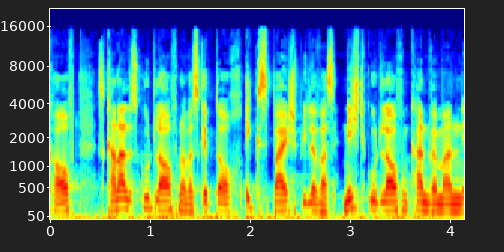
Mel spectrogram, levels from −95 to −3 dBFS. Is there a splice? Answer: yes; 2 cuts; at 1.9 s, 2.8 s

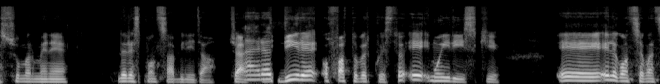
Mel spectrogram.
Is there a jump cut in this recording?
yes; 3 cuts; at 2.7 s, 3.5 s, 4.3 s

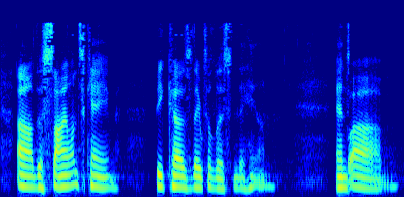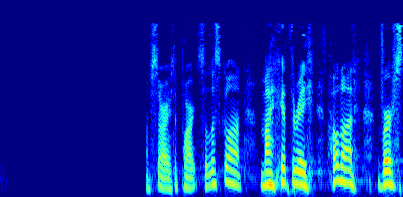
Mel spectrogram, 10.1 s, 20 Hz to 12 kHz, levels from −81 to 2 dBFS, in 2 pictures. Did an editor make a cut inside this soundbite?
yes; 3 cuts; at 2.5 s, 4.3 s, 7.2 s

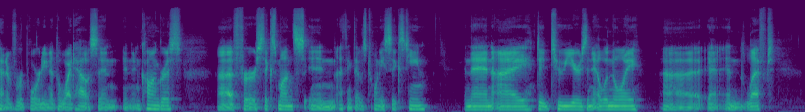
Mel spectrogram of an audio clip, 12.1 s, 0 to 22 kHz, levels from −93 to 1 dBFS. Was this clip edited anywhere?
no; 0 cuts

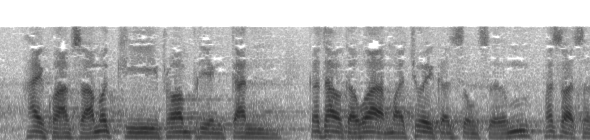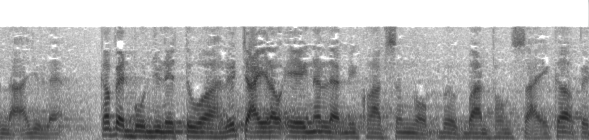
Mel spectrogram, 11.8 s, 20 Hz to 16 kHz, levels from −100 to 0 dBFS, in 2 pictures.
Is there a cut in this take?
yes; 1 cut; at 6.8 s

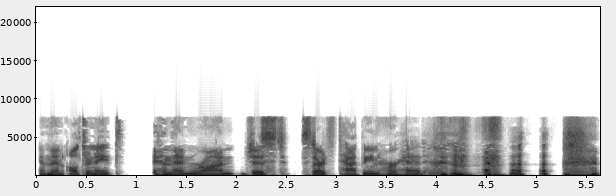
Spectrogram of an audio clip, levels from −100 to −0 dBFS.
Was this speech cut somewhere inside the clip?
yes; 2 cuts; at 0.9 s, 2.6 s

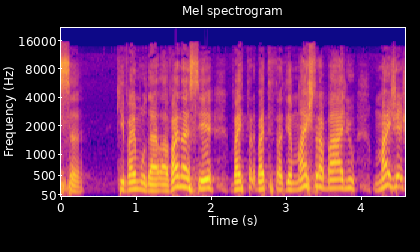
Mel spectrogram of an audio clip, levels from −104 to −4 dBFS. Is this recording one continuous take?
yes; 0 cuts

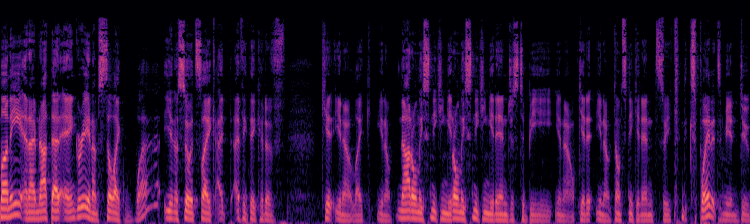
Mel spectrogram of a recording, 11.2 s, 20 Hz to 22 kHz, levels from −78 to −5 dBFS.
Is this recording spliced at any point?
yes; 2 cuts; at 6.8 s, 8.7 s

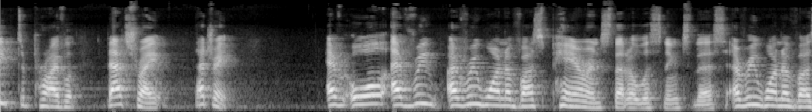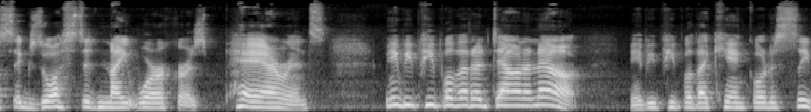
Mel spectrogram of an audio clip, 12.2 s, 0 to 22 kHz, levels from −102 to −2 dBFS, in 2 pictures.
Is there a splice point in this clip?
no; 0 cuts

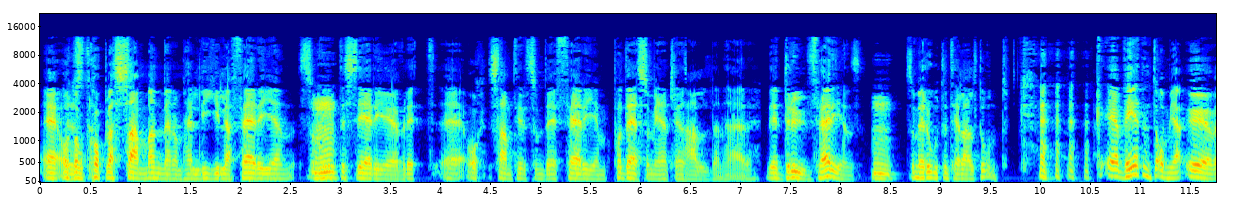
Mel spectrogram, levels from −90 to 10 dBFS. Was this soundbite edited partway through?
yes; 2 cuts; at 5.7 s, 6.4 s

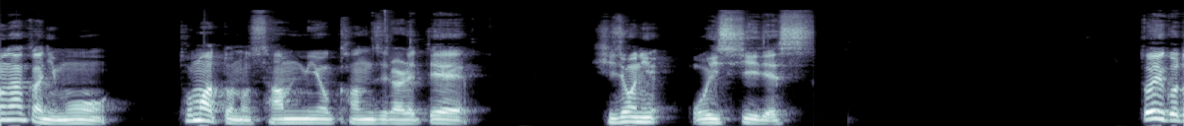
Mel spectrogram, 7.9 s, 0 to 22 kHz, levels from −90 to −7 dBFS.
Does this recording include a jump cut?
no; 0 cuts

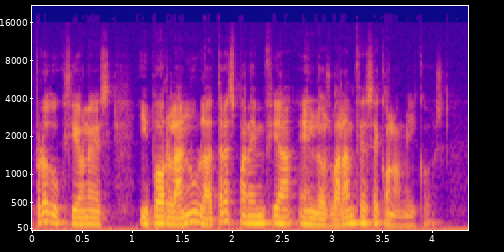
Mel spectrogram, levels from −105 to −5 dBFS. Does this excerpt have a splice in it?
no; 0 cuts

